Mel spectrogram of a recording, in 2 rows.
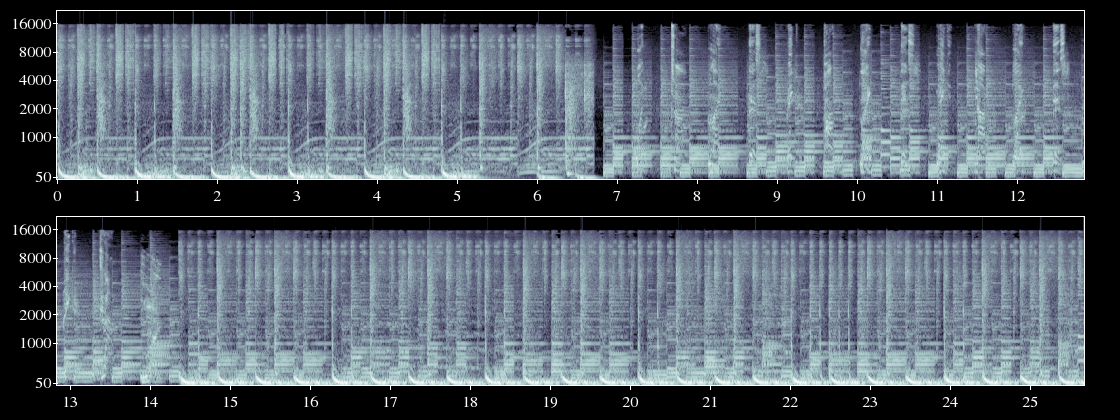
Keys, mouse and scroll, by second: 0.4 h, 0.7 scroll up 2, 0.9 click, 1.3 click, 2.2 e, 3.1 e, 4.4 ctrl+r, 5.0 click, 5.3 ctrl+r, 5.9 click, 6.1 click, 6.6-7.6 scroll down 11, 6.7 click, 7.6-8.7 scroll up 15, 8.2 click, 8.7 click, 9.0 click, 9.2-9.5 scroll down 2, 9.5 scroll up 2, 9.6 g, 11.3 click, 11.4 scroll down 4, 11.6-13.0 scroll up 4, 11.7 click, 13.7 scroll down 1, 13.8 scroll up 2, 14.0 scroll down 1, 14.1 click, 14.7 click, 15.2 scroll up 1, 15.3 click, 15.5-15.8 scroll down 1, 15.8 KP_0, 16.0 KP_7, 16.5 scroll up 3, 17.0 scroll down 2, 17.1 click, 17.4 click, 17.6 scroll up 2, 17.8 click, 18.0 click, 18.4 g, 19.2 s, 19.7 scroll down 3, 19.9 scroll up 1, 20.2 click, 20.6 click, 20.8 scroll up 1, 20.9 click, 21.1 scroll down 2, 21.2 g, 23.1 click, 23.3 scroll down 3, 23.4 scroll up 3, 23.6 z, 24.2-24.7 scroll down 4, 24.3 z, 24.7 scroll up 1, 24.9 click, 25.2 click, 25.3 scroll down 2, 25.5 KP_0, 25.6 middle click.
